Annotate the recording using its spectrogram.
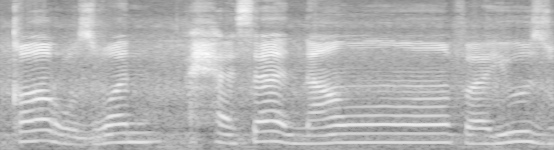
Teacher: را ساکن سے پیچھے والے حرف پہ زبر ہے تو را ساکن کو ہم پر پڑھیں گے، اور ضاد کو پر پڑھیں گے کیونکہ ضاد تو ہمیشہ ہی پر پڑھا جاتا ہے۔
